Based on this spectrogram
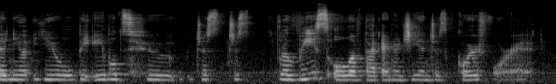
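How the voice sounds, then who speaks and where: The voice moves at a moderate pace with flat, monotone intonation. Background noise is noticeable. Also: woman. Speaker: tarot reader. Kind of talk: tarot reading. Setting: at home late at night, others sleeping. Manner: soft-spoken; halting.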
